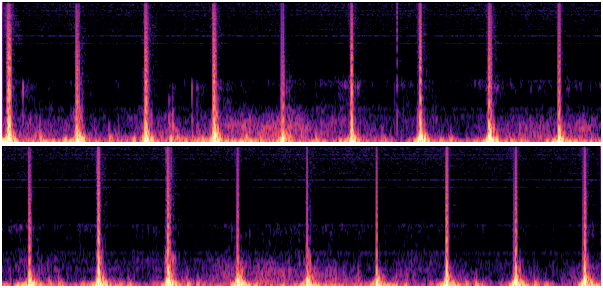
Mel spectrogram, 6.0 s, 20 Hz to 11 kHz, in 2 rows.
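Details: Male during a 15-minute intense cardio workout with heavy breathing: rapid, regular, forceful heartbeats at about 170 per minute over a steady low hum, which the man himself put close to 200 bpm; exercise-induced sinus tachycardia.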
